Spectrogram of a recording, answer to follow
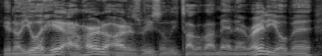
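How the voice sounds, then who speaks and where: A man's voice: deep voice, animated, brisk. Emphatic man talking shop, slangy and persuasive. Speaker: record executive, interview guest. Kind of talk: casual, passionate shop talk.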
